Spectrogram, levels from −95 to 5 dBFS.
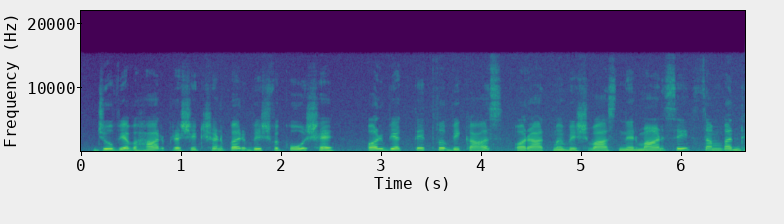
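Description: A speech recording with no technical fault anywhere in it. The room noise behind it sits about 28 dB below the speech and belongs to the recording itself, not to anything in the system.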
